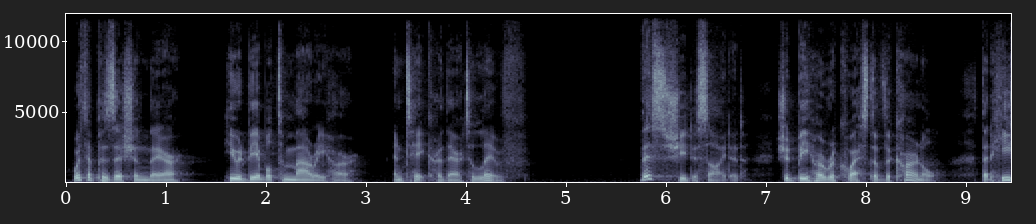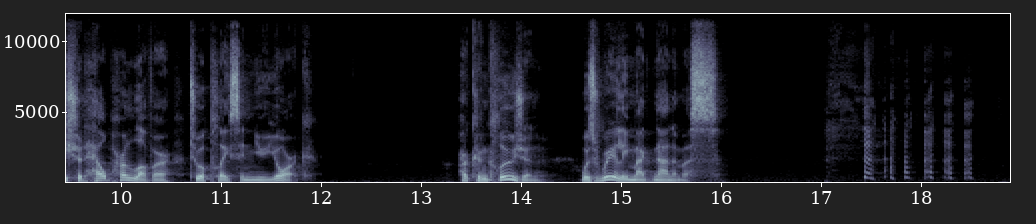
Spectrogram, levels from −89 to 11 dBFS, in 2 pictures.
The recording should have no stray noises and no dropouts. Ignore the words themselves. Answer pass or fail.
fail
